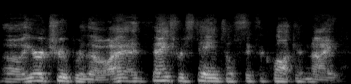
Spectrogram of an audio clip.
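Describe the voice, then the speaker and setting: A man's voice: medium pitch, brisk, bright, forceful tone, breathy edge, voice pushed down. Guy doing tired friendly interviewer man, casual improv sketch talk, chummy. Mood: weary, friendly. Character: weary, friendly male job interviewer.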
